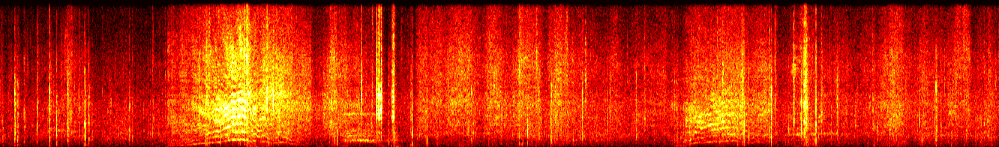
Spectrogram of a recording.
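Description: Raindrops pattering on a nylon tent fly in a quick, irregular run of close clicks. Two longer swishing rustles, about two and seven seconds in, come from the camper's plastic rain poncho and the tent fabric as he moves.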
